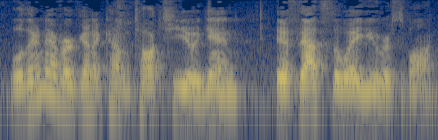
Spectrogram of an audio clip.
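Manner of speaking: ordinary delivery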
